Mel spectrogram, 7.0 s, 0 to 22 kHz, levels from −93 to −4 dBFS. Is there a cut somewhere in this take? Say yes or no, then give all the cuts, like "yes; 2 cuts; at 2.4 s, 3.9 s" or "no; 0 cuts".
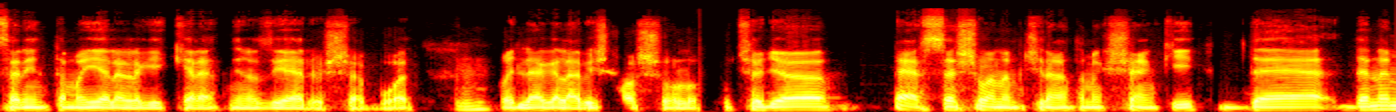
no; 0 cuts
